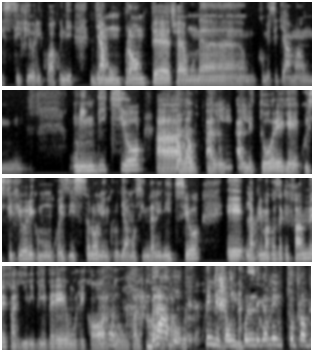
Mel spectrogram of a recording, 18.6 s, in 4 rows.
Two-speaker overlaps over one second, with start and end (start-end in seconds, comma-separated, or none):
15.4-18.1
